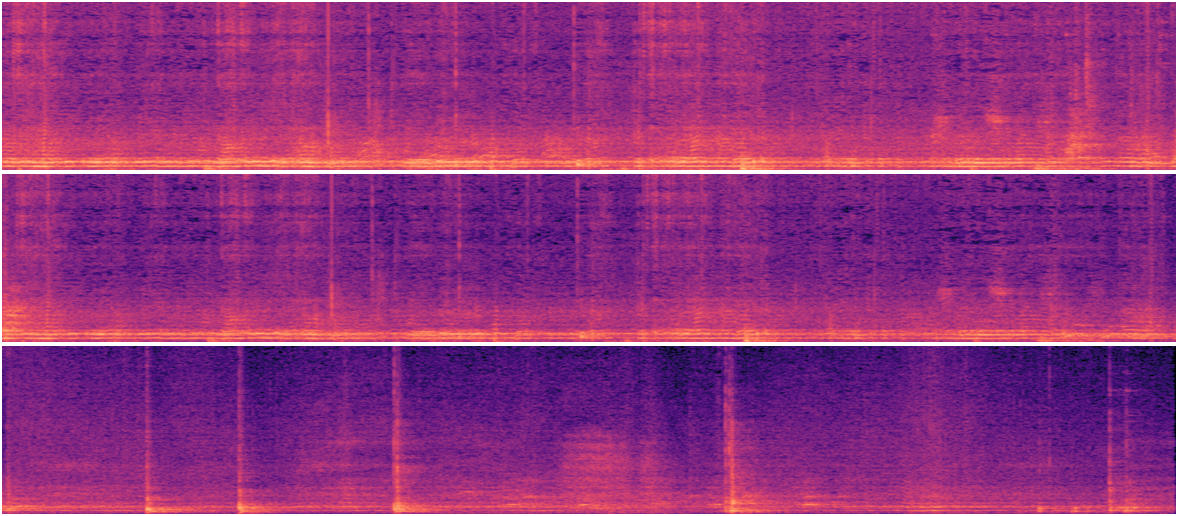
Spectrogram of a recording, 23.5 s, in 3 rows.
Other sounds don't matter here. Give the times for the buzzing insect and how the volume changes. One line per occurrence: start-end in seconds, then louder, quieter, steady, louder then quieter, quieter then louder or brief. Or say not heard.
0.0-23.4 quieter.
